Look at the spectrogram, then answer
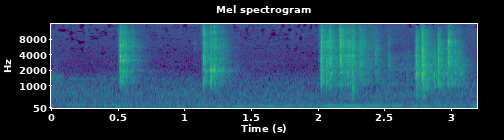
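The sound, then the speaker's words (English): Dice clatter across a hard tabletop in several quick bursts, short rattling clicks at first and then a longer tumbling spill, over a low background hum, as a player rolls dice for agility to catch thrown keys. “Am I rolling agility as well to snatch him out of his hands?”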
